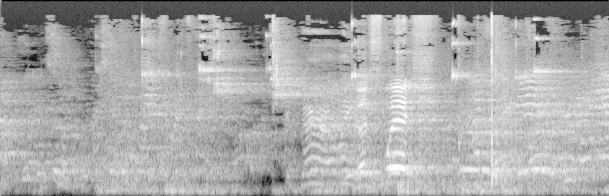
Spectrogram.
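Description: A basketball bouncing on a hardwood gym floor during live play, echoing in a large gym, with indistinct voices calling out that are loudest about four seconds in.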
